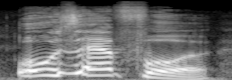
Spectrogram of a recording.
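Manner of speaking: high, loud put-on voice; quoting partner's line. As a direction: ask it in a hurt cartoonish tone. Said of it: "and he goes".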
